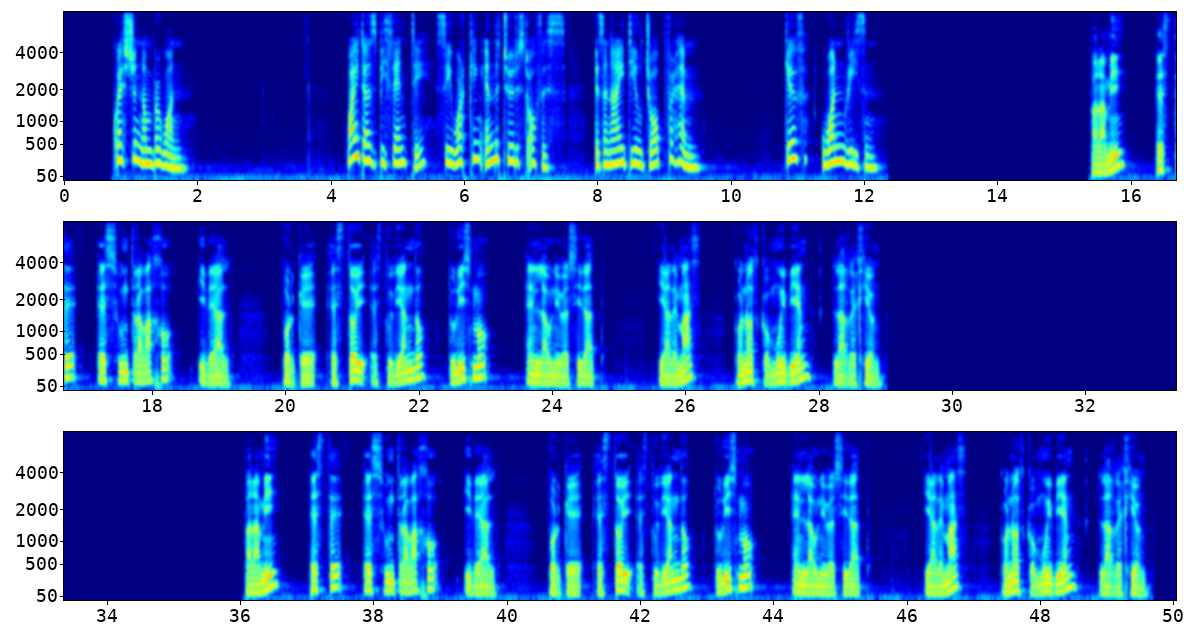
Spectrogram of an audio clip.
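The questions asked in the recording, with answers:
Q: Why does Vicente say working in the tourist office is an ideal job for him?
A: He is studying tourism at university / he knows the region very well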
